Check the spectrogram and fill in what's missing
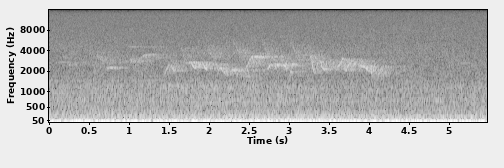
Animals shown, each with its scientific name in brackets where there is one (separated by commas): Rose-breasted Grosbeak (Pheucticus ludovicianus), Ovenbird (Seiurus aurocapilla)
